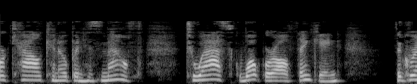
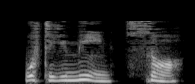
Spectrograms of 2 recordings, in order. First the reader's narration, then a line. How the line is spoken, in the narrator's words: Farley growls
